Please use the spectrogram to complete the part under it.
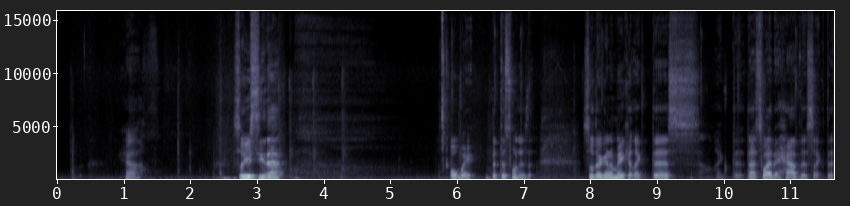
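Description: A middle-aged man speaks thoughtfully into a nearby microphone, with pauses.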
